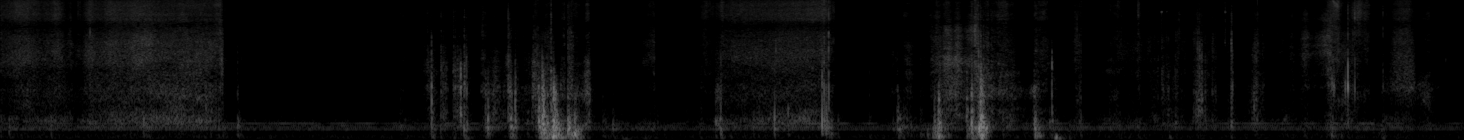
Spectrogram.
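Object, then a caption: Paperback book with uncoated paper pages. Fingertips rub, stroke and turn the uncoated paper pages of an open paperback book lying flat. Steady, soft, bright papery hiss from the rubbing alternates with sharper crinkling rustles and flicks as pages turn, loudest around the middle and near the end. Quiet pauses separate the strokes, and a faint low hum sits underneath throughout.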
